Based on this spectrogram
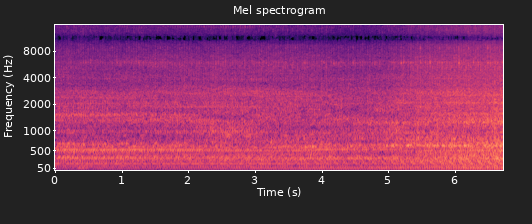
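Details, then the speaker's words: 2007 Peugeot Expert 1.6 HDi diesel van, 180K, injectors all leaking (seal kit bought), coolant leak: light regular ticking about four per second over steady idle, firming slightly near end; likely leaking injector seals. "See the injectors? They're leaking. I bought a little seal kit for them."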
